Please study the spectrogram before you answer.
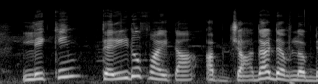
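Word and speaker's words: Pteridophyta: अब उसके बाद आते हैं हम लोग हमारे तीसरी कैटेगरी में, दैट इज़ टेरिडोफाइटा। टेरिडोफाइटा की जो स्पेलिंग है उसमें पी क्या है आप लोगों का साइलेंट है।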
